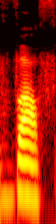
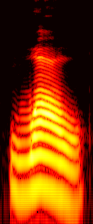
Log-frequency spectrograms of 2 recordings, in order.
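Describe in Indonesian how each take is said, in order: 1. Nama huruf itu diawali dengan bunyi v. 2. Nama huruf itu diawali dengan bunyi w. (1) "kalau Ibrani modern dibacanya bisa Vav" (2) "kalau Ibrani kuno itu tidak mengenal Vav, yang mengenalnya Waw"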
